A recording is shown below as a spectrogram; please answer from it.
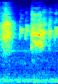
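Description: An African Grey parrot gives soft, high chittering squawks, two or three short close bursts in quick succession with no talking over them.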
